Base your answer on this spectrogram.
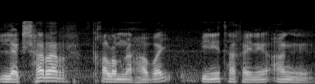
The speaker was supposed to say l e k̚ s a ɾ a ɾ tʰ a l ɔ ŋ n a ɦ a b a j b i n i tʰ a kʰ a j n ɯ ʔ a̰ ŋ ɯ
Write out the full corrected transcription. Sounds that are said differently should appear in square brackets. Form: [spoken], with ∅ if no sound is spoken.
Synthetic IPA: l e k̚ s a ɾ a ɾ [kʰ] a l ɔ [m] n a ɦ a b a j b i n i tʰ a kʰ a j n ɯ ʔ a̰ ŋ ɯ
